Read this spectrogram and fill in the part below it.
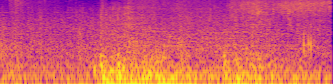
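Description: An explosion booms nearby with a deep rumble.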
